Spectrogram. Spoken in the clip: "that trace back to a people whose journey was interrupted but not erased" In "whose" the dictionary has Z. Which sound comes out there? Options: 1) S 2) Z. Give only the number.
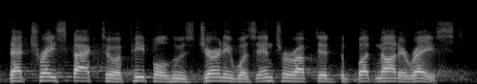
2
